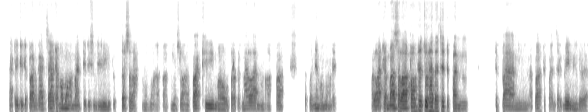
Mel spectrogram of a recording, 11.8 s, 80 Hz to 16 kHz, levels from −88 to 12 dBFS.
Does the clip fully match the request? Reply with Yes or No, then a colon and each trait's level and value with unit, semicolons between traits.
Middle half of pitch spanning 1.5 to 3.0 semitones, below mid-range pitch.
Yes: average, 2.7 semitones; low, 105 Hz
